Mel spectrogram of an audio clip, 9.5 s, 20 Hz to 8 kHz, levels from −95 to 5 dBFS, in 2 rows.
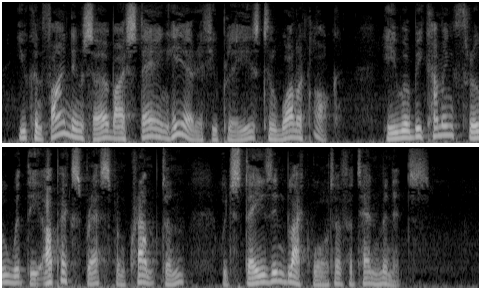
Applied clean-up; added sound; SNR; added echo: none; none; none; none.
